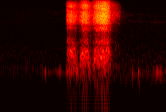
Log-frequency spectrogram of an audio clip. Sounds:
Sniff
